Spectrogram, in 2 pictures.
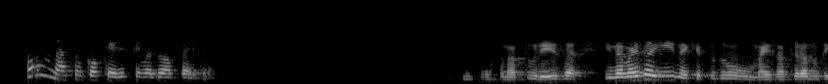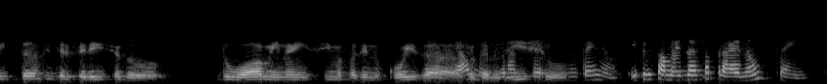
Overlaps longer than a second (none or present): present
